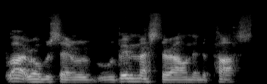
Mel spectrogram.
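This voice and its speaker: Man, twenties, boxer, lowish voice, casual interview answers, laid-back, repetitive phrasing. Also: steady tone, brisk, pushed and bright. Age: 20s. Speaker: professional boxer being interviewed.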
